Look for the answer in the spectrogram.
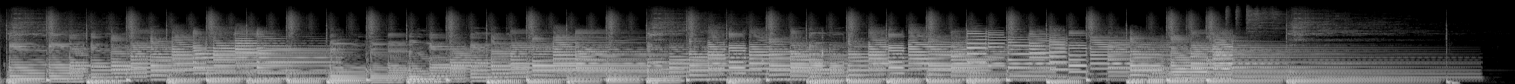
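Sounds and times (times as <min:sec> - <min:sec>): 
country music: 0:00.1 - 0:14.8.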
